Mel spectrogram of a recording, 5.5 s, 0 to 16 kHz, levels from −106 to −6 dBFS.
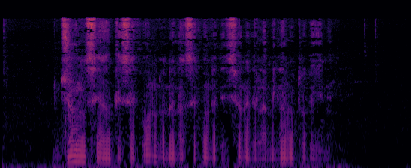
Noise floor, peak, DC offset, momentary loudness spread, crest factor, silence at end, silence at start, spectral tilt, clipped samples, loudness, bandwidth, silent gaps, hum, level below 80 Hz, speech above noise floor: -88 dBFS; -36 dBFS; under 0.1%; 18 LU; 26 dB; 1.05 s; 0.05 s; -0.5 dB/octave; under 0.1%; -54 LUFS; 11.5 kHz; none; none; -88 dBFS; 28 dB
